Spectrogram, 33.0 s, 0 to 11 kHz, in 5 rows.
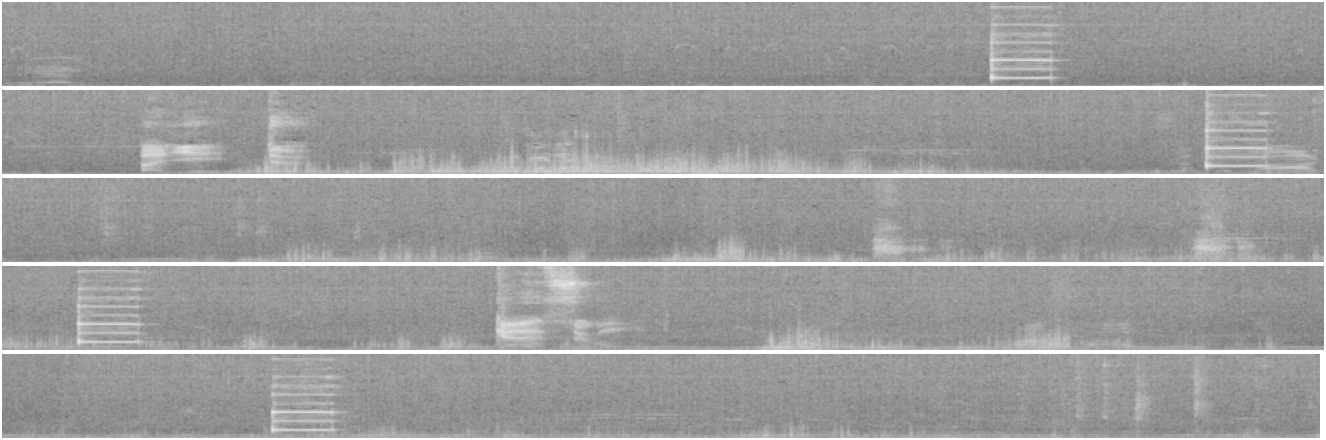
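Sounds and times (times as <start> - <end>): wind on microphone: 0.0 - 33.0
short electronic beep: 5.0 - 5.4, 12.6 - 13.0, 20.2 - 20.6, 27.8 - 28.2.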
